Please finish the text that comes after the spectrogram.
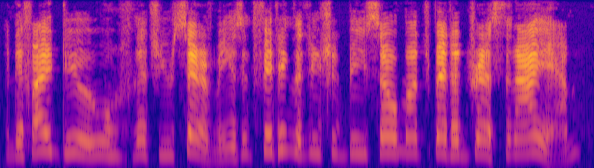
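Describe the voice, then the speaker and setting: Shrill, scolding old storybook hag. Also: female voice, normal speed, sharp tone, dry recording, rough recording. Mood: cross, scheming. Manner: grumbling, sarcastic, haggling. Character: miserly, mocking, scolding old peasant hag. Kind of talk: storybook character voice.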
